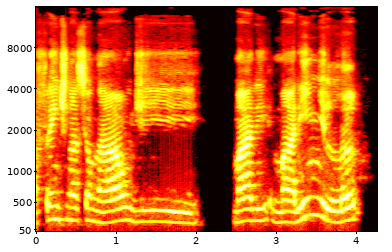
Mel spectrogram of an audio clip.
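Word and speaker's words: Le Pen: nacional de marine marine lan lan é assim que pronuncia além de outros de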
